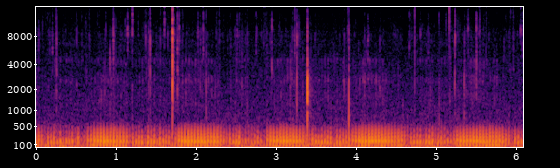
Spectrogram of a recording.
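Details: Purring cat, a soft throaty rumble rising and falling in regular pulses about once a second, accompanied by scattered fireplace crackles and occasional sharp pops.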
